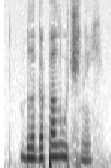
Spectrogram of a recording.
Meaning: successful; happy, safe
- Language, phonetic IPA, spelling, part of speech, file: Russian, [bɫəɡəpɐˈɫut͡ɕnɨj], благополучный, adjective, Ru-благополучный.ogg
